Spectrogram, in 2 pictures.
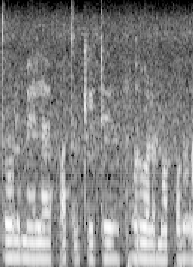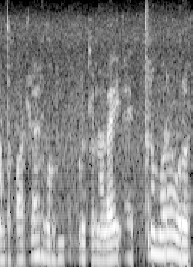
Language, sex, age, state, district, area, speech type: Tamil, female, 45-60, Tamil Nadu, Perambalur, rural, spontaneous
